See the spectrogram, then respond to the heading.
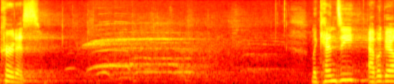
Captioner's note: audience cheering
